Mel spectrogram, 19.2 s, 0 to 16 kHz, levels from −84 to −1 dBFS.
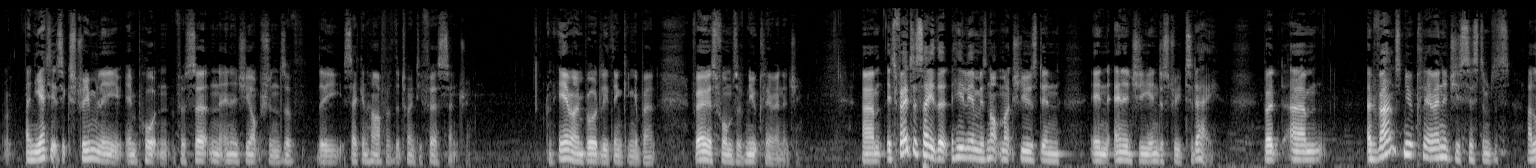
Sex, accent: male, British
